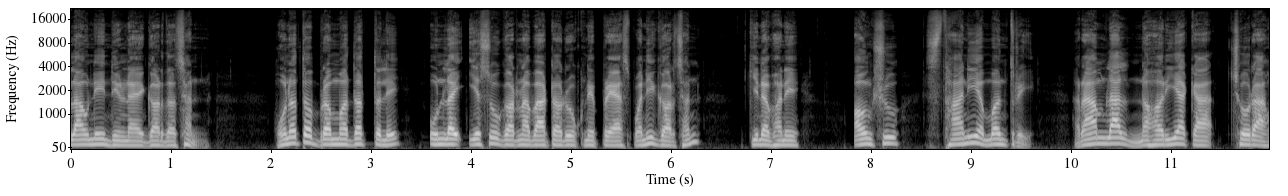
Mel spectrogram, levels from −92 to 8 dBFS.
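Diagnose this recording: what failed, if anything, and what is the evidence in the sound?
No stage of the chain shows a failure, and the speech signal holds continuous throughout the recording.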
